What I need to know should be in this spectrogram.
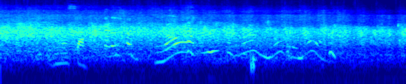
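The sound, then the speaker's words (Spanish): An audience applauds steadily throughout, and a voice speaks with rising and falling intonation over the sustained clapping. “Un aplauso para ella. Y para todas aquellas que sanan con la música.”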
